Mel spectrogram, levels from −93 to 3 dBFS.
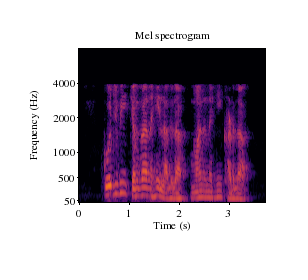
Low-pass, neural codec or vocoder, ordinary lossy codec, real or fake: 7.2 kHz; codec, 16 kHz, 4 kbps, FreqCodec, larger model; AAC, 16 kbps; fake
